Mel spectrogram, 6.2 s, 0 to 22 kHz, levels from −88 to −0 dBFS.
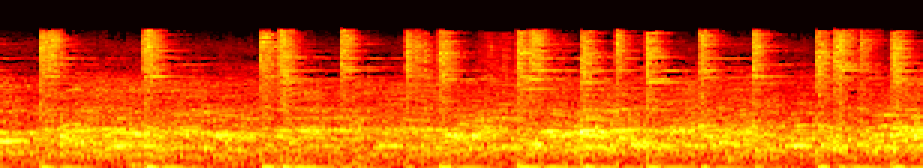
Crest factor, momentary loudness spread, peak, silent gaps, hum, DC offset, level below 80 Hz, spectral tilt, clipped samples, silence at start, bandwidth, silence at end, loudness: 18 dB; 5 LU; 0 dBFS; none; none; under 0.1%; -44 dBFS; -1 dB/octave; under 0.1%; 0 s; 12 kHz; 0 s; -17 LUFS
